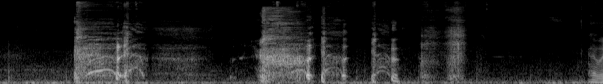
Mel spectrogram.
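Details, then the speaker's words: An adult recovering from flu gives about five harsh, throaty coughs in quick bursts with throat clearing. He is still hoarse and describes a tickling feeling at the back of his throat. "Oh man, it's like it's like a little devil is in the back of my throat with a little feather doing like this on my throat."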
